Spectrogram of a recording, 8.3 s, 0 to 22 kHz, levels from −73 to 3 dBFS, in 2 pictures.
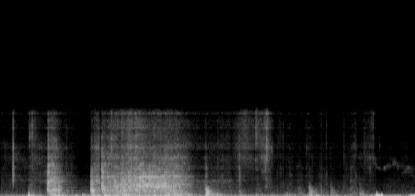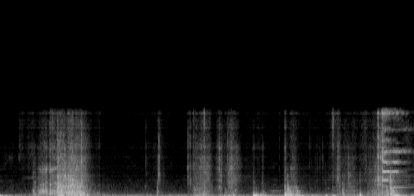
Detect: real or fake fake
